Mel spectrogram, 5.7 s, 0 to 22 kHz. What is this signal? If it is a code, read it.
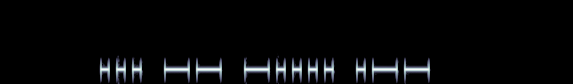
Morse code, heard as a keyed tone, about 15 wpm, 700 Hz. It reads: SM6W
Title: DXCC-100 Call Signs - 4 Characters - Repeated 3x - 15wpm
